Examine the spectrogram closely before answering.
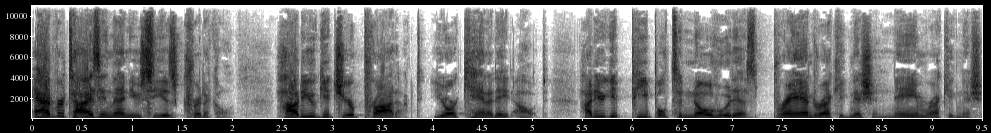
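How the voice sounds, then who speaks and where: In a dry, close sound with no echo, a man with a high pitch uses a raised, projected voice at a moderate pace. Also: lively intonation. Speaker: high school civics teacher. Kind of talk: recorded class lecture.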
